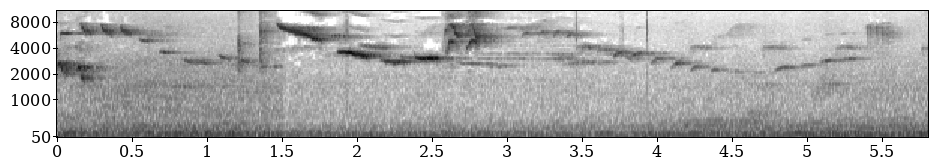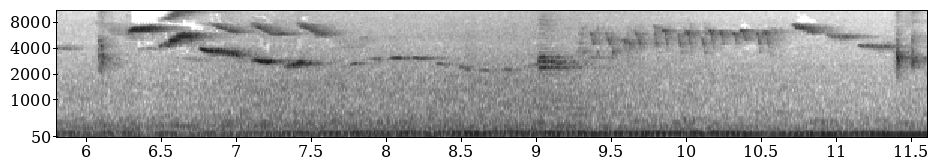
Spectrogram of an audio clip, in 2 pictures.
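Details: Sunda robin, called tledekan gunung, a spotted bird released to roam and phone-recorded for mastering; loud bursts of rapid high whistled notes swooping down and up in wavy runs, separated by quieter pauses.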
